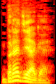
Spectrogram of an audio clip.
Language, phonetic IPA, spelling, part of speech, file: Russian, [brɐˈdʲaɡə], бродяга, noun, Ru-бродяга.ogg
- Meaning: tramp, vagabond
